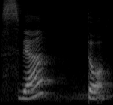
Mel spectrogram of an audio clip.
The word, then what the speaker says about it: Свято: Свято.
